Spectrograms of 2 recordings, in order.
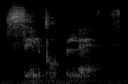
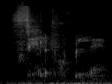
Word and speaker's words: s'il vous plaît: Entonces, por favor, se dice s'il vous plaît. S'il vous plaît. Y te voy a escribir cómo se dice, cómo se escribe.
